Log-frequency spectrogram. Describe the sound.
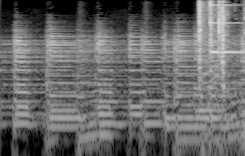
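Short musical jingle played in by the editor: a quick run of bright, buzzy synth notes in a bouncy rhythm, finishing with a burst of sharp, bright noisy hits.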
